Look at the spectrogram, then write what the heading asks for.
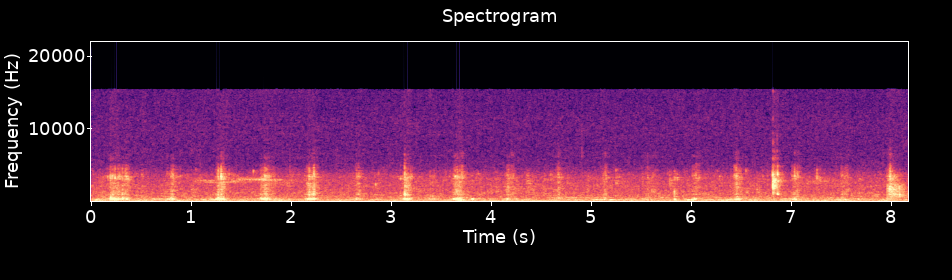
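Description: A person chewing a mouthful of rice and grilled fish, wet mouth smacks and lip clicks coming about twice a second at first, then more sparsely.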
